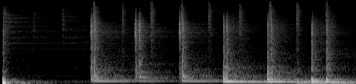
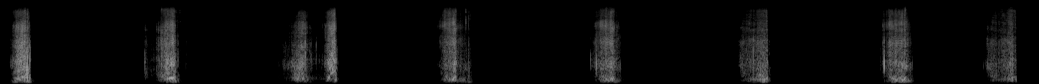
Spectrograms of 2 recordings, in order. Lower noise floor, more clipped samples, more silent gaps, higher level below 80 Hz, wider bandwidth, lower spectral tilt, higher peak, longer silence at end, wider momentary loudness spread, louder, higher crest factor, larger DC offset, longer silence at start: second, -53 dBFS vs under -90 dBFS; neither; second, none vs 0.38-1.44 s, 1.88-2.77 s, 3.47-4.35 s, 4.82-5.86 s, 6.28-7.33 s, 7.76-8.79 s, 9.19-9.83 s; first, -34 dBFS vs under -90 dBFS; first, over 20 kHz vs 17.5 kHz; first, -5 dB/octave vs -1.5 dB/octave; first, -4 dBFS vs -8 dBFS; second, 0 s vs 0.2 s; second, 10 LU vs 18 LU; first, -29 LUFS vs -34 LUFS; second, 24 dB vs 30 dB; neither; about the same, 0.05 s vs 0.1 s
